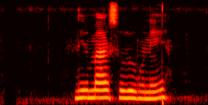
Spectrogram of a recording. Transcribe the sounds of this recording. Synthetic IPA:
nirmansuɾuɦune

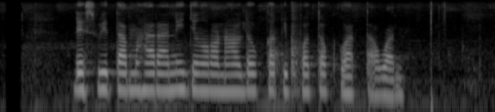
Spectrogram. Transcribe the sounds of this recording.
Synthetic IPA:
dɛswit̪amaɦaɾanid͡ʒɨŋrɔnaldokɨrdipɔt̪ɔkwart̪awan

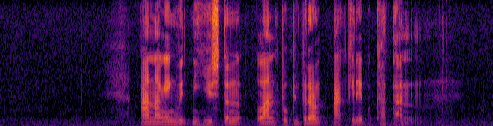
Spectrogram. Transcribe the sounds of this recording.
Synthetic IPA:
ʔanaŋɪŋwit̪̚niɦjust̪ənlanb̥o̤b̥i̤bɾɔnʔakiɾepə̥ɡ̥ä̤t̪a̰n

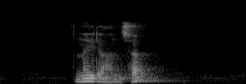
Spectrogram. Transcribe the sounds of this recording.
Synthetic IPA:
nʌjɾʌɦʌnt͡sʰʌ

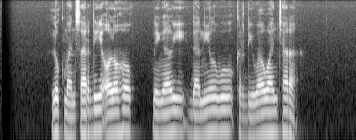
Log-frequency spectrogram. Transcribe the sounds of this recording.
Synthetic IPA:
lukmansardiɔ̰lɔɦɔk̚ | niŋalidanilwukərdiwawaɲt͡ʃaɾa

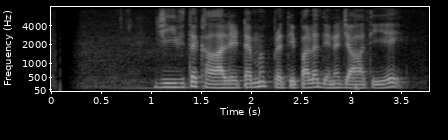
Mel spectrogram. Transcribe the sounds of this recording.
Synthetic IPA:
d͡ʒiːʋit̪əkaːleʈəməprət̪ipaləd̪enəd͡ʒaːt̪ije

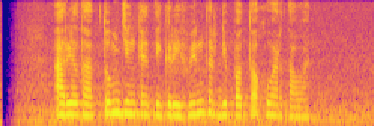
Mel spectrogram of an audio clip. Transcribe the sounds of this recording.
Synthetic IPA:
ʔaɾilt̪at̪ʊmd͡ʒɨŋkɛt̪iɡɾifinkɨrdipɔt̪ɔkuwart̪awan

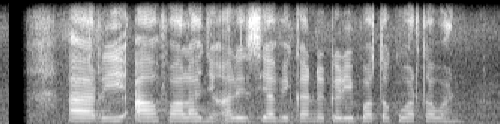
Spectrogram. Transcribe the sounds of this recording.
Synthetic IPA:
ʔaɾialfalahd͡ʒɨŋʔa̰lisiafikandərkədipɔt̪ɔkəwart̪awan

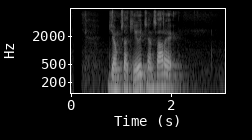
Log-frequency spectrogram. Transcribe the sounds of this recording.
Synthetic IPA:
d͡ʒamsakiət͡ʃansaɾɛʔ

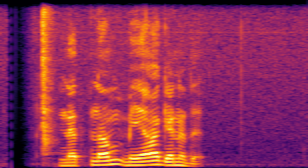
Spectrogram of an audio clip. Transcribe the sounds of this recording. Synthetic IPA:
nɛt̪namːejaːɡenɐd̪ɨ

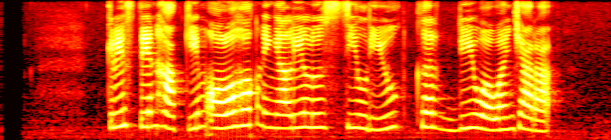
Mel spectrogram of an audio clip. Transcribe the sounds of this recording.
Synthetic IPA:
kɾist̪inɦakɪmɔlɔɦɔk̚niŋalilusiliukɨrdiwawaɲt͡ʃaɾa

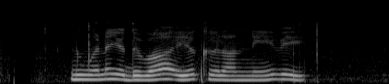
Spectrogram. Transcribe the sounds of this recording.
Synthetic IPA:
nuʋənəjod̪əʋaːejəkəɾanːeːʋeː

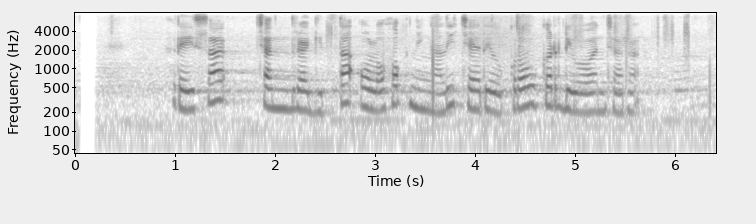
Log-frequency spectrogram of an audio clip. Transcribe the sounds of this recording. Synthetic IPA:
rejsa | t͡ʃand̪ɾaɡit̪aʔɔlɔɦɔk̚niŋalit͡ʃɛɾilkɾɔwkərdiwawaɲt͡ʃaɾa

